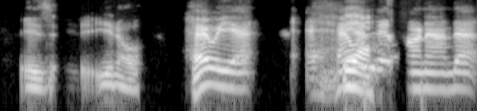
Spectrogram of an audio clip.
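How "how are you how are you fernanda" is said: put-on inner-city Dublin accent, higher and louder. Showing how people talk in the Liberties: Liberties Dublin accent. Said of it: "the accent of, of, of the center of the Liber-, Liberties".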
